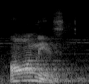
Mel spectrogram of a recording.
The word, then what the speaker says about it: honest: Here ace is not being pronounced. Okay, honest, not honest.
